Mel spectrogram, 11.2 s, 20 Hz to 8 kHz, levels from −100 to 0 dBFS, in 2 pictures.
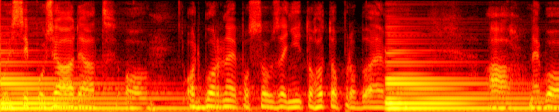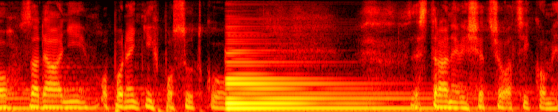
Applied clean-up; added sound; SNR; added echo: none; Acoustic guitar; -4 dB; none.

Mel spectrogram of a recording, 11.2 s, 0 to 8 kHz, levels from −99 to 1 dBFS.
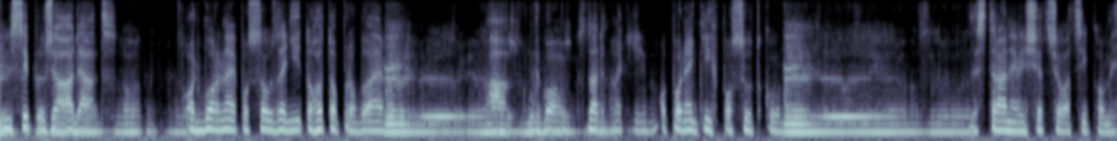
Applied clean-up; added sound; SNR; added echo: neural diffusion model UNIVERSE++.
